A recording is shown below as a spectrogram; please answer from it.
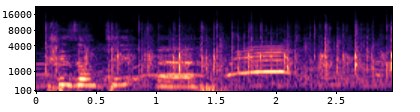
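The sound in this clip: Audience applause and cheering at a Bollywood dance workshop presentation, a dense patter of clapping under a person speaking, with brief whoops rising through the crowd noise.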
